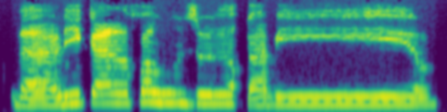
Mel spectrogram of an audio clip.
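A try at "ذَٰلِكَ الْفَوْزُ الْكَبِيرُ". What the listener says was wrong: Kabir. Jangan tafkhim, tarkik.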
